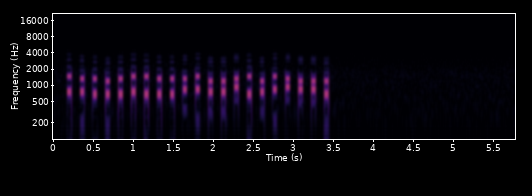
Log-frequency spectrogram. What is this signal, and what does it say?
DTMF, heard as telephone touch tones, dialled by machine, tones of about 50 ms. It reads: 652126322894403490771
